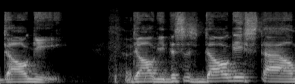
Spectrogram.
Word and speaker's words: DOGE: Number two, this is, for some of you, DOGE is pronounced doggy.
